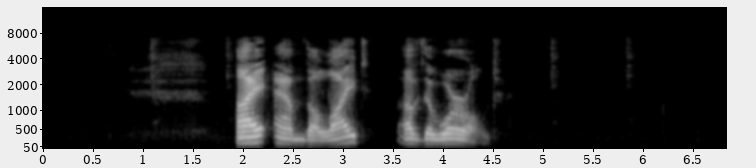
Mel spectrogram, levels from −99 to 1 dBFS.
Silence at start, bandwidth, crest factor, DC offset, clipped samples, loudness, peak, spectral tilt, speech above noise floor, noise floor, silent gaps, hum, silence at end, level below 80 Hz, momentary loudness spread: 1.95 s; 7.4 kHz; 26 dB; under 0.1%; under 0.1%; -28 LUFS; -8 dBFS; -4.5 dB/octave; over 62 dB; under -90 dBFS; none; none; 2.5 s; under -90 dBFS; 14 LU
